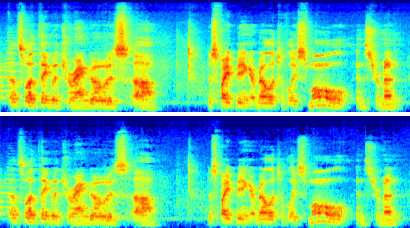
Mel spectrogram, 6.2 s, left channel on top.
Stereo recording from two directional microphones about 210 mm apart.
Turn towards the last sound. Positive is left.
turn(degrees=-5)  # may be behind; listen again after turning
